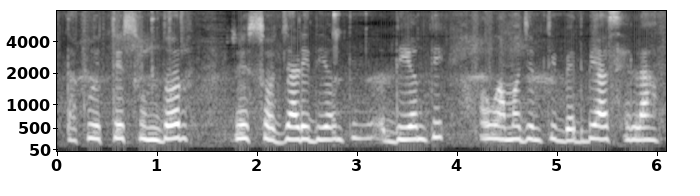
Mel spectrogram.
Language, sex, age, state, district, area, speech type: Odia, female, 45-60, Odisha, Sundergarh, rural, spontaneous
